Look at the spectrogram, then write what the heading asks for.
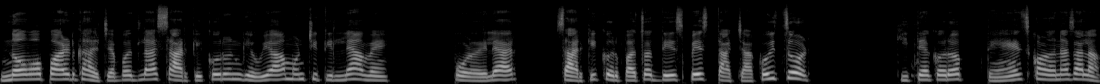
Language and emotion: Goan Konkani, sad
